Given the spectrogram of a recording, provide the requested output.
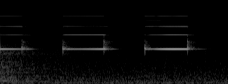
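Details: Digital microwave after repair, heating 10 seconds: three clear, steady high-pitched beeps in a quiet room signalling the cycle has finished normally; it heats and turntable spins.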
